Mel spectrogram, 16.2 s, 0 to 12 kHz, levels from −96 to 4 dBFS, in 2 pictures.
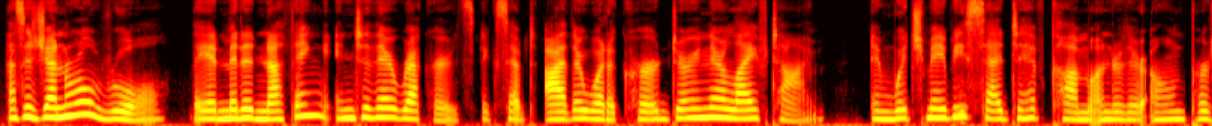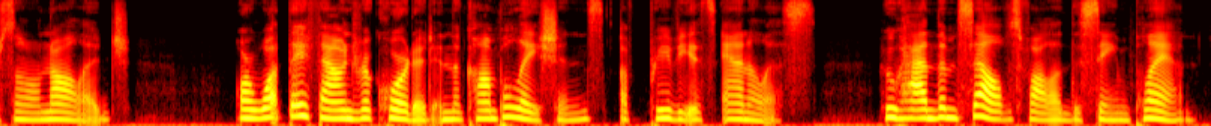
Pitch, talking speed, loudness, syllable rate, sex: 215 Hz, 180 wpm, -20 LUFS, 5.6 syllables/s, female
